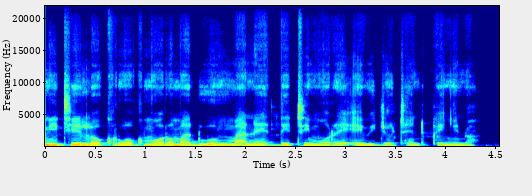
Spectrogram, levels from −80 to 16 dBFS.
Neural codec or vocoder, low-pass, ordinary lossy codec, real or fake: codec, 44.1 kHz, 7.8 kbps, DAC; none; none; fake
